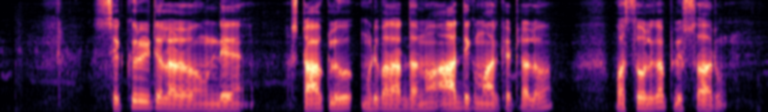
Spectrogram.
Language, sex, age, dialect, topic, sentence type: Telugu, male, 18-24, Central/Coastal, banking, statement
